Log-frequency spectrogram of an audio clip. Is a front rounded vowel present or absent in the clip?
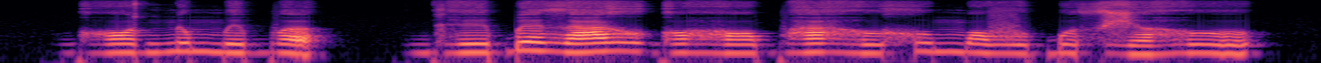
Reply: absent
